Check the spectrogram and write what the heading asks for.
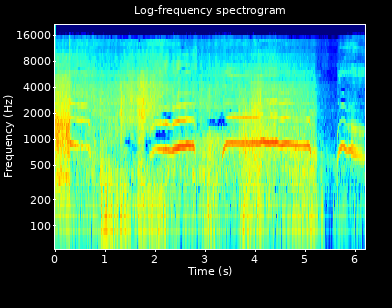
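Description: A man yelling in long, held cries as he rides an inflatable tube down a giant slide, over the steady rushing noise of the ride.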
